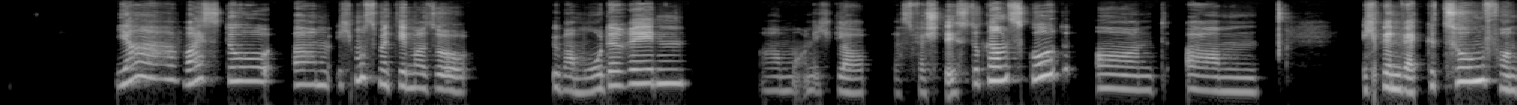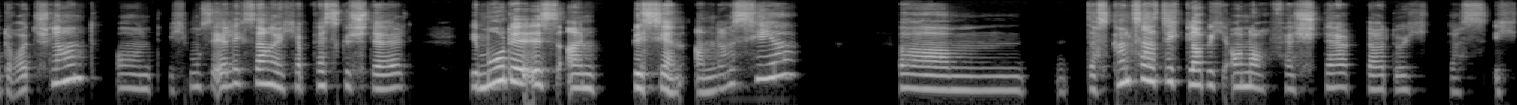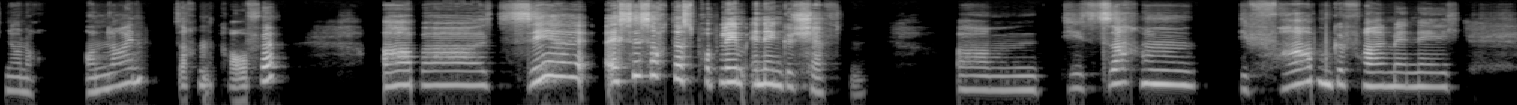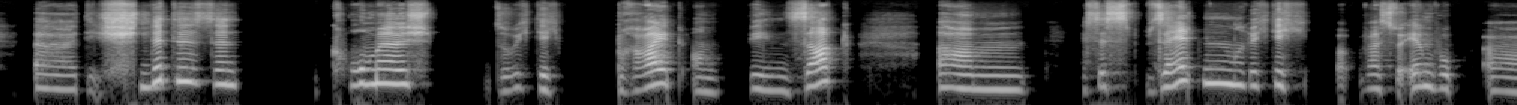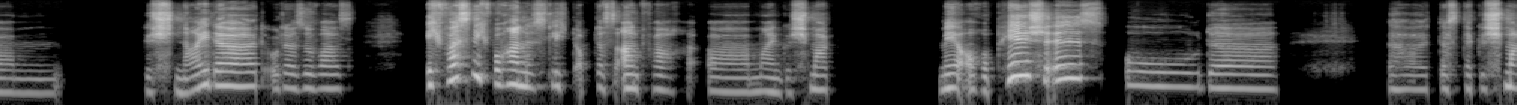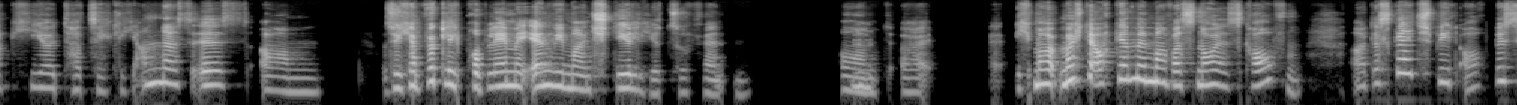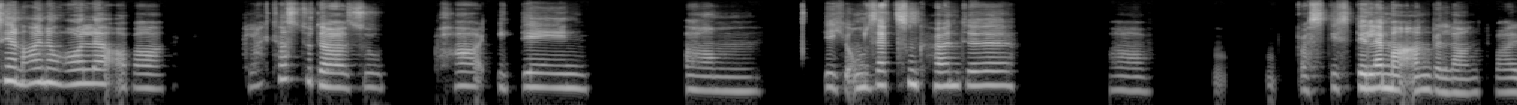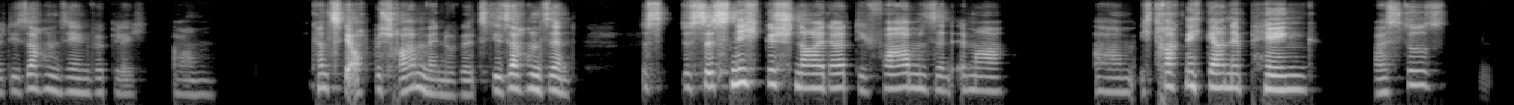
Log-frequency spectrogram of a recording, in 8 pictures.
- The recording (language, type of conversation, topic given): German, advice, Wie finde ich meinen persönlichen Stil, ohne mich unsicher zu fühlen?
- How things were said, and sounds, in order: stressed: "Sack"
